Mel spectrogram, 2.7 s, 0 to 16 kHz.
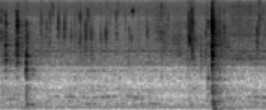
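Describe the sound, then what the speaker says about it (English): Quick stir of hot rice and beef mechado stew inside an Instant Pot IPDUO60 electric pressure cooker, soft wet squishing and a few light scrapes and taps, faint and close. "So let me do a quick stir."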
